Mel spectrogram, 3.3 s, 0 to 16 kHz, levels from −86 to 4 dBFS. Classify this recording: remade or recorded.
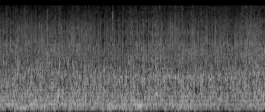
remade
